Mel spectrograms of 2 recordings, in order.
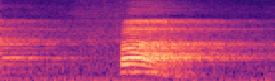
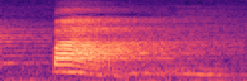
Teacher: Ujung 2 buah gigi yang atas ini bertemu dengan 2 buah bibir yang bawah, tengahnya. Bunyinya fa. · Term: huruf fa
